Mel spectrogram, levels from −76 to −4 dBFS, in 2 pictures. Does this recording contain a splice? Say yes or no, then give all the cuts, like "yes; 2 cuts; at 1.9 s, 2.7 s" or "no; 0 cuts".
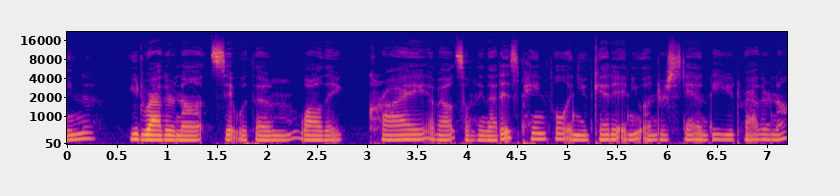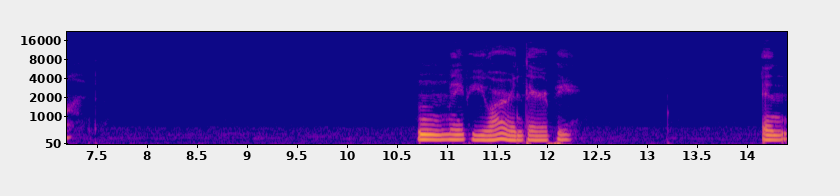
yes; 1 cut; at 6.4 s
